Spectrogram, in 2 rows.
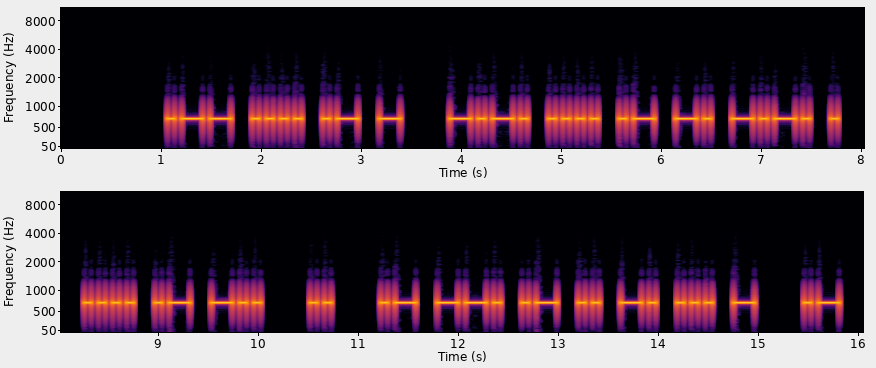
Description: Morse code, heard as a keyed tone, about 17 wpm, 700 Hz. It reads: WHAT CHANCE HAD I AGAINST A
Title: Sentences from Top 1000 Words - Review Part 6 - 17wpm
